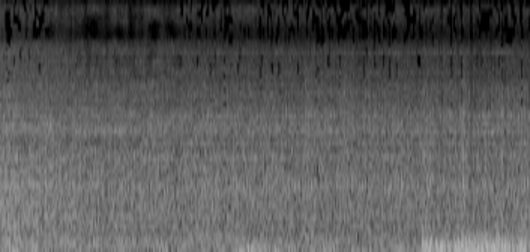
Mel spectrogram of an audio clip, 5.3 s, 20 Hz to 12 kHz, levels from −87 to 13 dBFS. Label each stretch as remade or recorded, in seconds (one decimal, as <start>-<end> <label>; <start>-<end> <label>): 0.0-0.5 recorded; 0.5-1.8 remade; 1.8-5.3 recorded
